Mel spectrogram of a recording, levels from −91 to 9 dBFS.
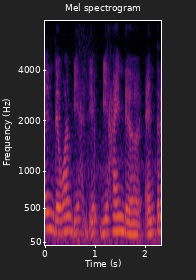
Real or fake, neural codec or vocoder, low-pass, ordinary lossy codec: real; none; none; none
